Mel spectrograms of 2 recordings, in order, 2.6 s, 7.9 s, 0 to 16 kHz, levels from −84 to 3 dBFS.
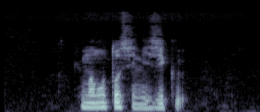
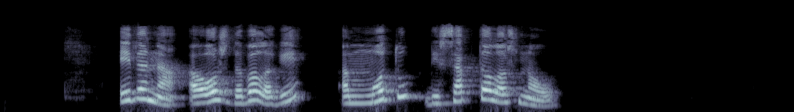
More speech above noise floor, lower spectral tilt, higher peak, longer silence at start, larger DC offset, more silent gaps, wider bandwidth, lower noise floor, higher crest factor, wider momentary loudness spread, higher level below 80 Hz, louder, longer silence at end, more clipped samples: second, 44 dB vs over 68 dB; first, -7.5 dB/octave vs -3 dB/octave; about the same, -4 dBFS vs -6 dBFS; second, 0.8 s vs 1.2 s; neither; second, none vs 3.15-3.37 s; first, 11.5 kHz vs 7.8 kHz; second, -68 dBFS vs under -90 dBFS; about the same, 22 dB vs 20 dB; about the same, 10 LU vs 10 LU; first, -46 dBFS vs -70 dBFS; second, -25 LUFS vs -22 LUFS; second, 0.8 s vs 2.4 s; neither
